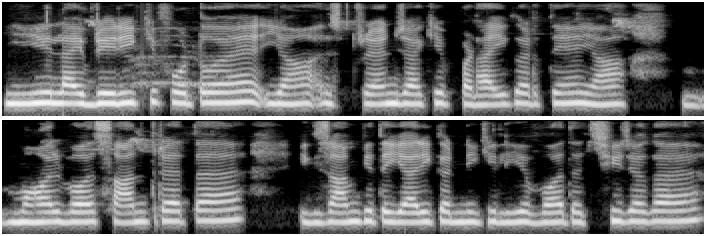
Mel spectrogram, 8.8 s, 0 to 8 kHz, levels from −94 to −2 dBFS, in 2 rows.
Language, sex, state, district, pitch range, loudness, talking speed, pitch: Hindi, female, Uttar Pradesh, Gorakhpur, 215-235 Hz, -15 LUFS, 185 wpm, 225 Hz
